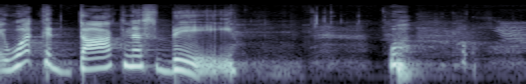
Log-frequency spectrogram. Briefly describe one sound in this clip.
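An elderly woman speaks with feeling into a microphone, heard through loudspeakers.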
